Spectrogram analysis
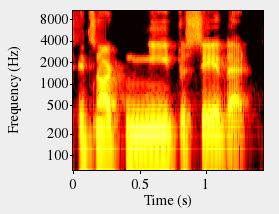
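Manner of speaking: normal talking voice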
